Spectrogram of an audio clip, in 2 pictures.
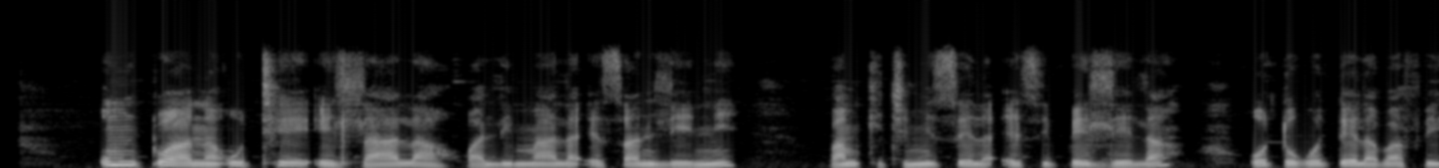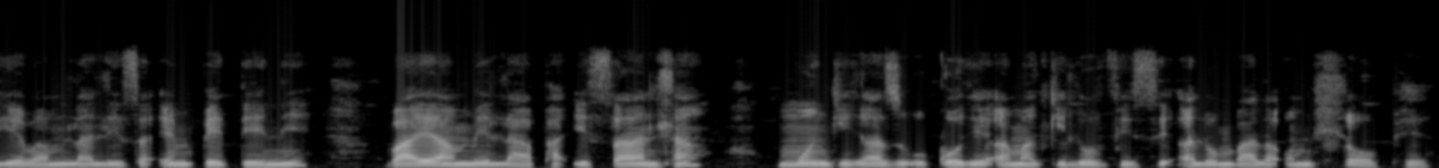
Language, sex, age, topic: North Ndebele, female, 25-35, health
